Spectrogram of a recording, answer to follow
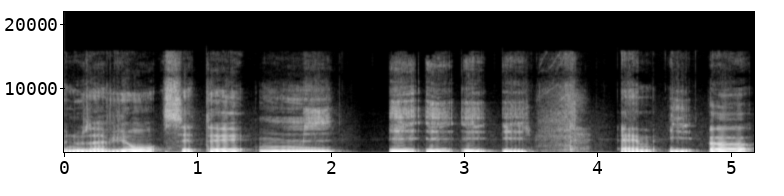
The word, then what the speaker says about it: mie: Le premier, celui que nous avions, c'était mi, i-i-i-i, m-i-e, on ne prononce pas le e final, mi.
